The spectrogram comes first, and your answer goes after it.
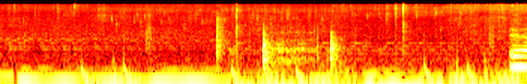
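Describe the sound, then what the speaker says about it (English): Onions sautéing in oil in a pan for Filipino bam-i, a steady close sizzle with a low hum beneath and a few soft clicks and scrapes of a utensil against the pan. "I'm just gonna give it a little time to drench in the oil and cook and saute"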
